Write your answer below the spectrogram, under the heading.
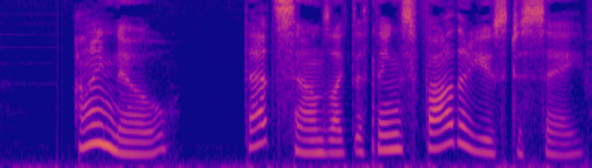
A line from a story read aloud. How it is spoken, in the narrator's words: faltered Pollyanna, blinking off the tears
